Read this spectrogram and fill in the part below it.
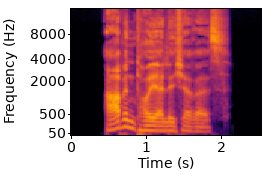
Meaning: strong/mixed nominative/accusative neuter singular comparative degree of abenteuerlich
- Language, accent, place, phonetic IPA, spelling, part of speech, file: German, Germany, Berlin, [ˈaːbn̩ˌtɔɪ̯ɐlɪçəʁəs], abenteuerlicheres, adjective, De-abenteuerlicheres.ogg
